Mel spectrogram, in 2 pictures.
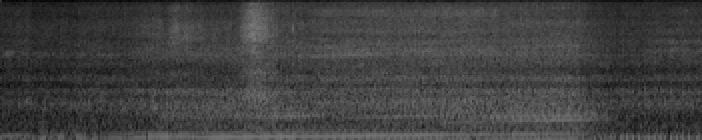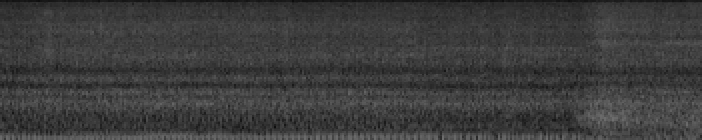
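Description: A touring motorcycle ridden through the Pyrenees toward Andorra, its engine droning steadily and loud throughout, with a couple of rising and falling pitch sweeps as it shifts and accelerates, and no talking.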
